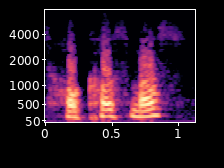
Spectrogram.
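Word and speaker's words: ho kosmos (ὁ κόσμος): Notice the article ho, matching the word that it modifies in gender, number, and case, ho kosmos. And also notice that the word ho, the article, is a proclitic and is pronounced with the word kosmos, ho kosmos.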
